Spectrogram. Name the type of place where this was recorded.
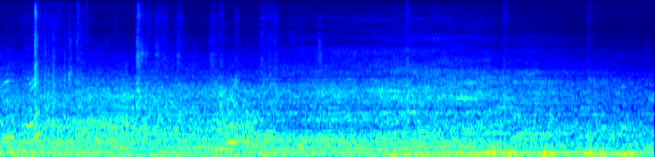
street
